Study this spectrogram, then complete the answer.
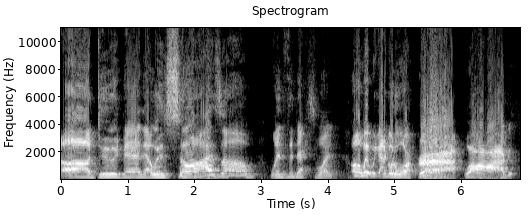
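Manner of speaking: loud, rough partying orc bellowing; rowdy orc shout. Retold or imitated. Orcs after a raging party, bellowing loudly. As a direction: yell it like a hungover orc.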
